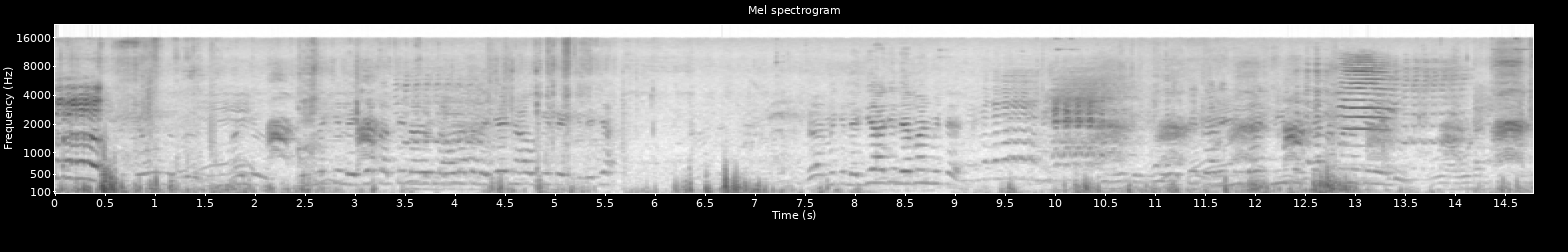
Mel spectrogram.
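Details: Barbari and Sojat does, goats that have kidded once or twice, on a farm in Ajmer, Rajasthan; wavering, quavering bleats with a nasal tone come mostly in the second half, over steady men's talk throughout.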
